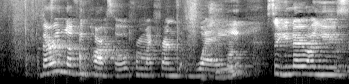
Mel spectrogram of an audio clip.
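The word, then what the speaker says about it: Ouai: How do you pronounce the brand name? Way.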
